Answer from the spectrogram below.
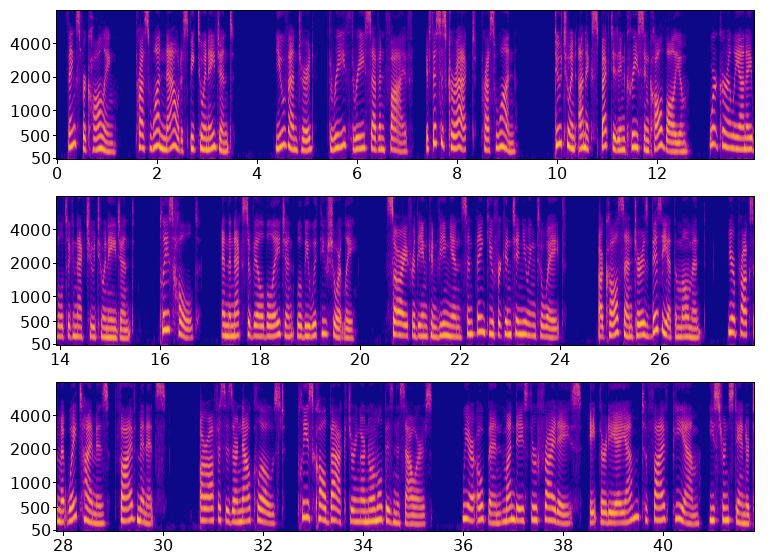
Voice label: Phone, narrators voice sample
